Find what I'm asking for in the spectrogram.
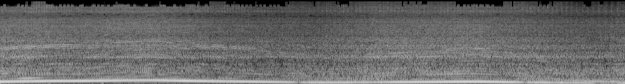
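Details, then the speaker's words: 2006 Hyundai Getz, 78,000 km, with engine, brake and coolant oils recently changed. Smooth, even revving through two blips with a steady idle between, no knocks or rattles, and no blow-by gas from the engine. Normal engine revving. "Engine sound వినొచ్చు మీరు ఎలా వస్తుంది ఏందనేది చాలా smooth గా ఉంది engine"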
